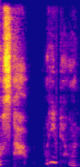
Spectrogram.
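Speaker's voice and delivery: whispered, half asleep, pleading to stop; hushed whisper. Retold or imitated. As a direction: breathe the words out like someone barely awake. Sleepy retold complaint at night.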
